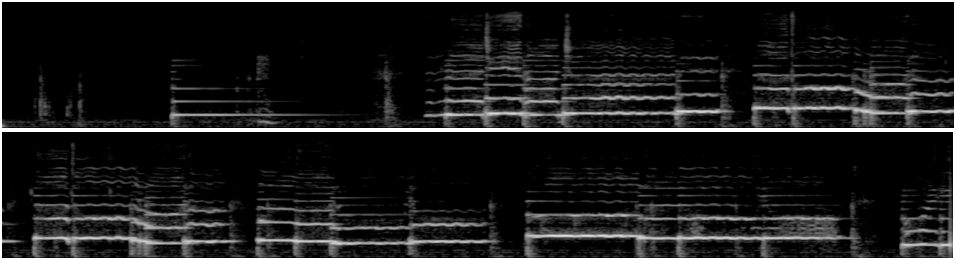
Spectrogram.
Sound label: Soprano; Regina Caeli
